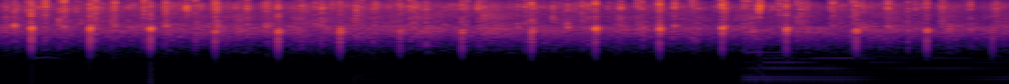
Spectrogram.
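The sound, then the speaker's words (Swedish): An audience on site in Malmö, Sweden, applauding a guest at the end of a business talk: a steady wash of clapping with sharp, evenly spaced claps cutting through at a brisk rhythm. A low humming tone joins underneath toward the end. “ge dagens största applåd till”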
